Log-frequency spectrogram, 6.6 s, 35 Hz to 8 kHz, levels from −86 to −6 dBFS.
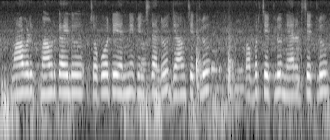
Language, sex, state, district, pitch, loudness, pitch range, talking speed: Telugu, female, Andhra Pradesh, Srikakulam, 215 Hz, -17 LUFS, 205-225 Hz, 100 wpm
